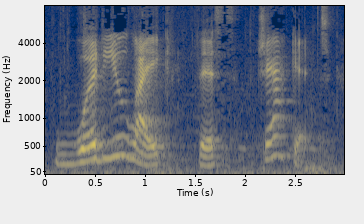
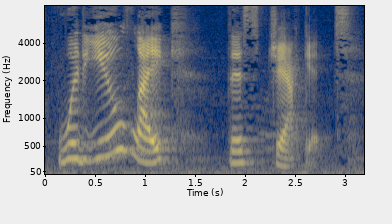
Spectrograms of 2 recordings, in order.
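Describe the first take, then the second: First: "Would you like this jacket?" said slowly with a clear rise at the end; slow model question rising up on "jacket"; teacher modelling a question slowly for the class. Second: Said in the usual way. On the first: Shown as a demonstration. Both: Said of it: "we're using it in a question form".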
